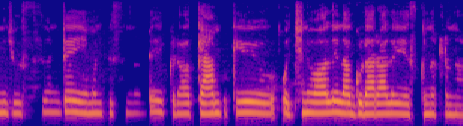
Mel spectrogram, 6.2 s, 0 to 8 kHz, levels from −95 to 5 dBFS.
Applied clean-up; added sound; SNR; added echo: none; none; none; none.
